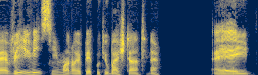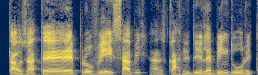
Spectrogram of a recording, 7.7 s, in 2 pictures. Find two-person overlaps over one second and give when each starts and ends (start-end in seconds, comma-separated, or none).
none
